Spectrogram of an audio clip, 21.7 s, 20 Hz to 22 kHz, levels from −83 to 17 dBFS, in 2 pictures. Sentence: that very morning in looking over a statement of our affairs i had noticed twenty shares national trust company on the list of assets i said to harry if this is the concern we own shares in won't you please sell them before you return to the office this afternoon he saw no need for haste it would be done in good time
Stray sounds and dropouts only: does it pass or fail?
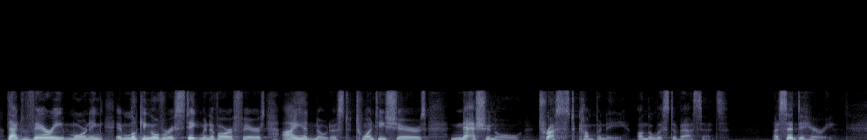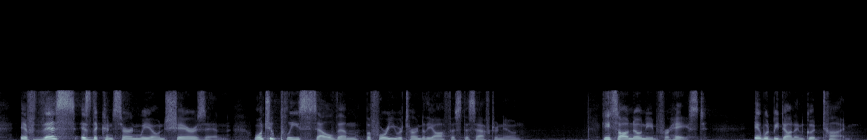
pass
